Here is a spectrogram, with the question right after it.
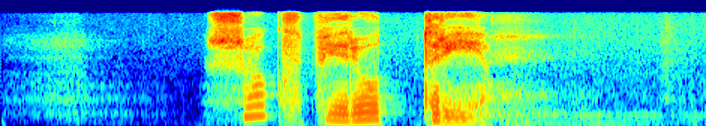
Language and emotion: Russian, sad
